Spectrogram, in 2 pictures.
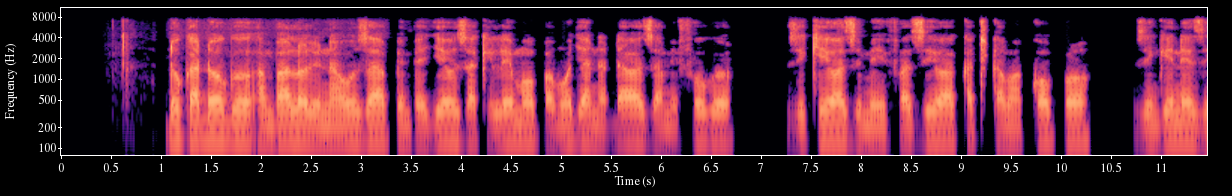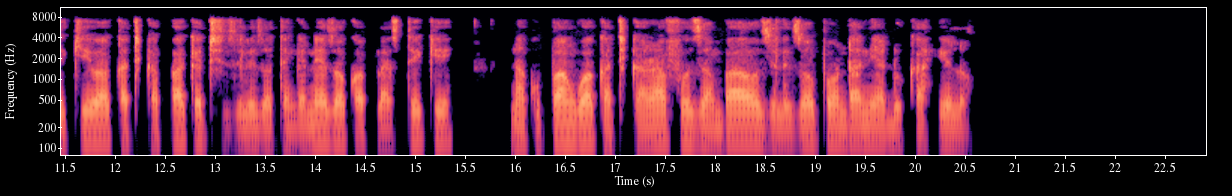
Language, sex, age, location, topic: Swahili, male, 25-35, Dar es Salaam, agriculture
